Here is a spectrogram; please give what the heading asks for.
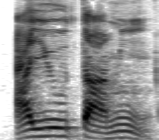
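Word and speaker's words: aiutami: আইউতামি অর্থ আমাকে সাহায্য করো।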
